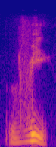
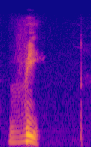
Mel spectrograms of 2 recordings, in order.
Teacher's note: la V es un sonido labiodental, es decir, vamos a unir los dientes superiores con el labio inferior.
